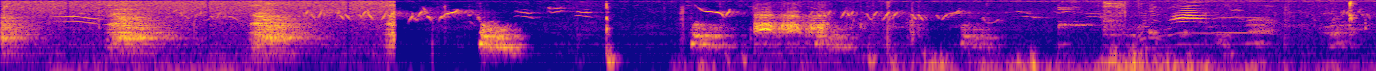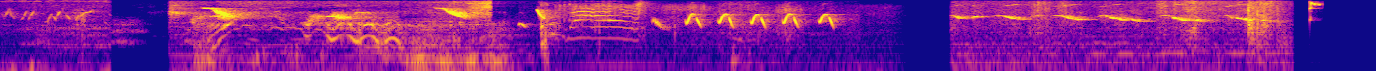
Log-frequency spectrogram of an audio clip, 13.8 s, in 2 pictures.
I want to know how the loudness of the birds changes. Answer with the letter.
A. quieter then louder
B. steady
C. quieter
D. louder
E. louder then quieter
D.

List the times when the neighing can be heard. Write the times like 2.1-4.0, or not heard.
3.8-4.7, 7.8-9.7.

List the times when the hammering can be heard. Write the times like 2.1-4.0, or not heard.
not heard.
